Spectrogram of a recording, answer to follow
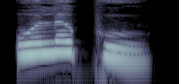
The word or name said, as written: ಒಲಪು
